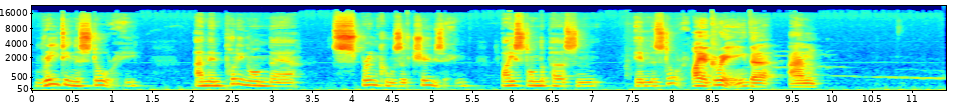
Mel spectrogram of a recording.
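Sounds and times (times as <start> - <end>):
speech: 0.1 - 1.5, 2.1 - 9.9
cat moaning: 8.3 - 11.4.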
